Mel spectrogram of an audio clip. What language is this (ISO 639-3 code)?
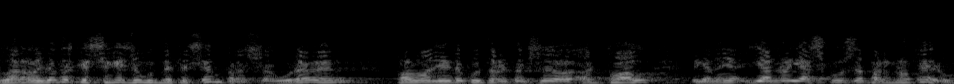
cat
